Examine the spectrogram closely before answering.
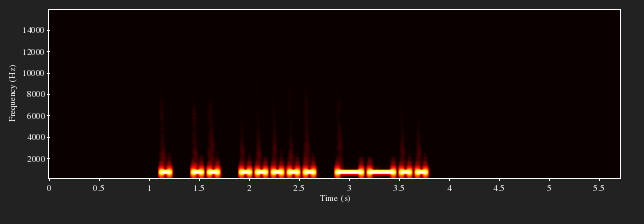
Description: Morse code, heard as a keyed tone, about 15 wpm, 700 Hz. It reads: EI5Z
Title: DXCC-100 Call Signs - 4 Characters - Repeated 3x - 15wpm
